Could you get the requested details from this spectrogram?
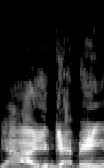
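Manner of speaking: lightly hammed-up pal voice; imitated agreeable guy. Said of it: "He's like".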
